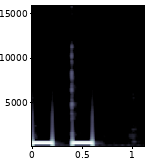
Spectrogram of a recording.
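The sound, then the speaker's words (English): Two short, steady electronic beeps in a quick, even pattern, the disconnect tone of a phone call as a caller's line drops, clear and fairly loud, followed by silence with no voices. “His phone might have died, or we just lost the connection.”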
